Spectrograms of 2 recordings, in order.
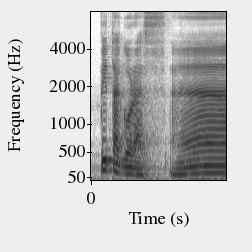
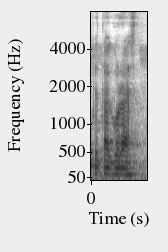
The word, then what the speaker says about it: Pythagoras: Oke, triple Pythagoras, triple Pytha. Pytha harus gitu bacanya ya.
